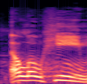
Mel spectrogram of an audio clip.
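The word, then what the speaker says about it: אלוהים: it would look something like this and it's pronounced Elohim let me hear you say Elohim in the beginning Elohim created the heavens and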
